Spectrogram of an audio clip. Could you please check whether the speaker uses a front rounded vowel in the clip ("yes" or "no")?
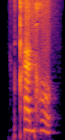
yes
